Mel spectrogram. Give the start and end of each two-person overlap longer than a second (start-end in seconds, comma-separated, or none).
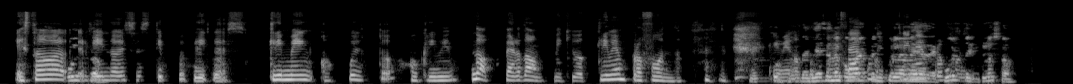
7.7-9.8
